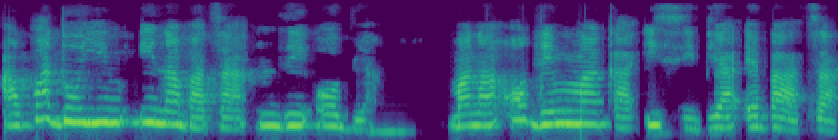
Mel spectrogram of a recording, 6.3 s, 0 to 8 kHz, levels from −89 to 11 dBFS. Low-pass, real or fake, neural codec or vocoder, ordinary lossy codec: 7.2 kHz; real; none; AAC, 32 kbps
